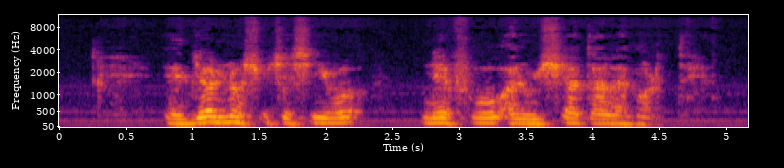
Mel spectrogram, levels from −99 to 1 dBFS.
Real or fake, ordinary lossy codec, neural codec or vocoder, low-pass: real; MP3, 48 kbps; none; 10.8 kHz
